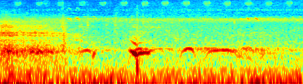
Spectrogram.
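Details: Two barred owls dueling at night on a farm during a camping trip: a faint run of hooting notes, several bending up and down in short arcs, against a steady background hiss.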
